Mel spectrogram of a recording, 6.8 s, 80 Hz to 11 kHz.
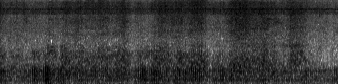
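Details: A cuddled, sleepy ginger tabby kitten named Sir Salmon, filmed in 2019, keeps up a long, even, low vibrating purr with gentle rhythmic pulsing and no breaks.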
